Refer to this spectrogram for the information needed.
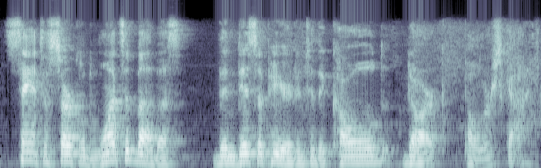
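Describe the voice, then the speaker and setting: A man's voice: mid-range voice, unhurried, highs cut off. A man reading a children's picture book aloud as a storyteller. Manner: acts out quoted dialogue.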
